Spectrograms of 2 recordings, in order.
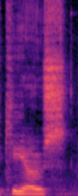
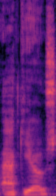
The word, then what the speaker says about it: Akios: the controls, the knobs on these reels, the Akios or Akios, depending on your pronunciation.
